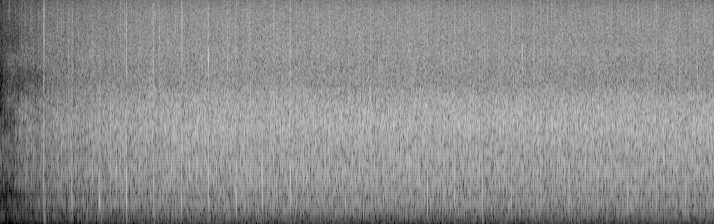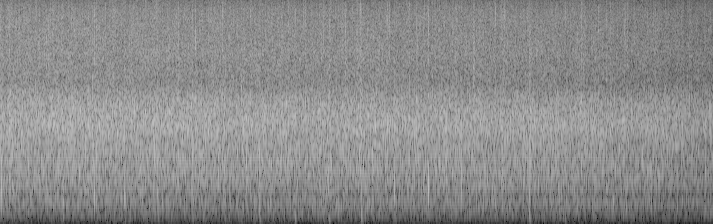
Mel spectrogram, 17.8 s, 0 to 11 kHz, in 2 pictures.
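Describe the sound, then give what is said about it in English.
Sustained audience applause from a large crowd at BYU welcoming 108 new faculty members as they stand before the school year begins, a dense steady wash of clapping that rises quickly and holds at full strength for about eighteen seconds with no talking. “Will you please stand so we can welcome you with warm applause?”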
